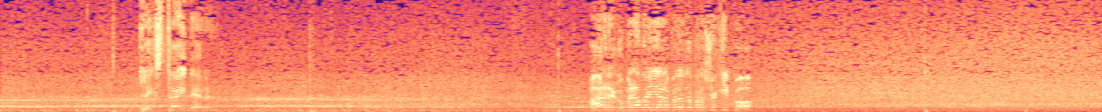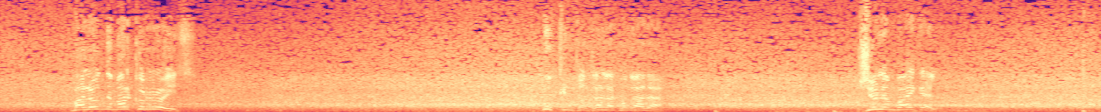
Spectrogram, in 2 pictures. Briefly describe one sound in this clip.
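A stadium crowd murmurs steadily and swells louder toward the end.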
